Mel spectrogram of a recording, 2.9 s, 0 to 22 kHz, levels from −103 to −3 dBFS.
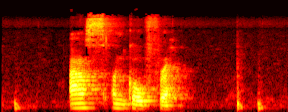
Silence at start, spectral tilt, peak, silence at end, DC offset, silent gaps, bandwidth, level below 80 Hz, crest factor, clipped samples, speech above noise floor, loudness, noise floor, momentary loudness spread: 0.15 s; -3 dB/octave; -2 dBFS; 0.25 s; under 0.1%; none; 13 kHz; -76 dBFS; 22 dB; under 0.1%; 43 dB; -20 LUFS; -63 dBFS; 24 LU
